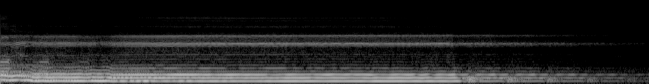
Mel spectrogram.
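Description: A man reciting the Quran in melodic tajweed style, holding one long steady note for several seconds before his voice trails away near the end.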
